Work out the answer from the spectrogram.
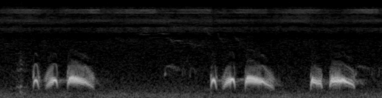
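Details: Spotted dove used as a decoy to draw in wild doves, giving low hollow coos in three-part phrases, two brief notes and a drawn-out falling note, with a shorter two-note phrase at the end.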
